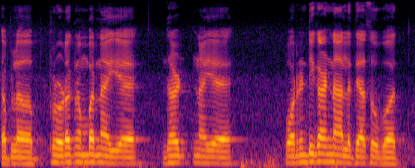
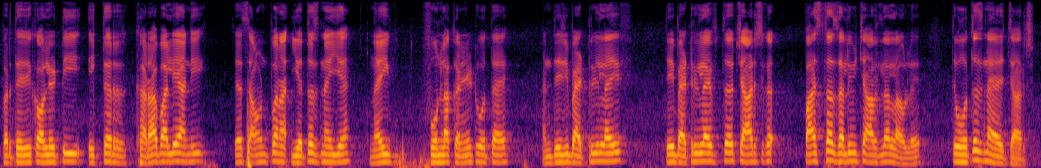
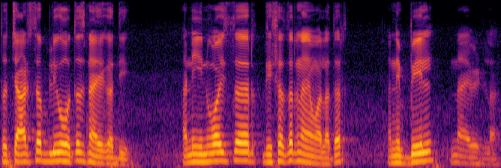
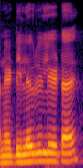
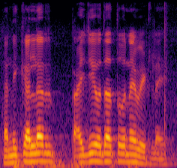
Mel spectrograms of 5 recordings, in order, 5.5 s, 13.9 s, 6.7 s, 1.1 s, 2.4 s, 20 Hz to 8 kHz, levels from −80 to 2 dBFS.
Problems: background sounds at intervals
